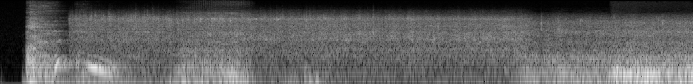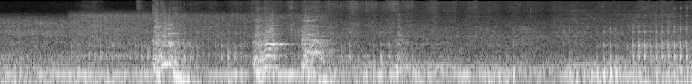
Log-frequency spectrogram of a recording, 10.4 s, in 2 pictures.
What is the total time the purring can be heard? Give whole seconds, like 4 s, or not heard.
6 s.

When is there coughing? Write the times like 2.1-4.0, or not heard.
0.1-1.9, 6.3-8.3.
